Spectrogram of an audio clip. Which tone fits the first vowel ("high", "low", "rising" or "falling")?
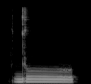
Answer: low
